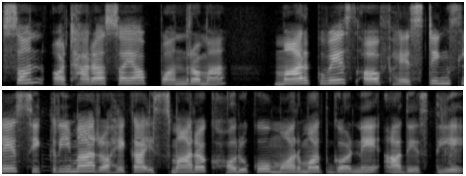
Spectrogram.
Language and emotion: Nepali, neutral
